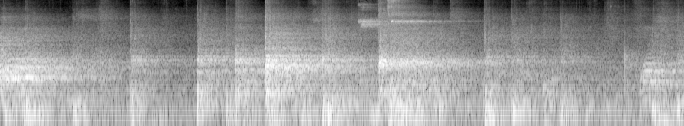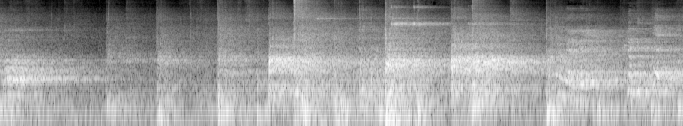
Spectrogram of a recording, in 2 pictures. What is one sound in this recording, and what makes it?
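A ball smacks sharply off the walls in a large echoing court, over and over.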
